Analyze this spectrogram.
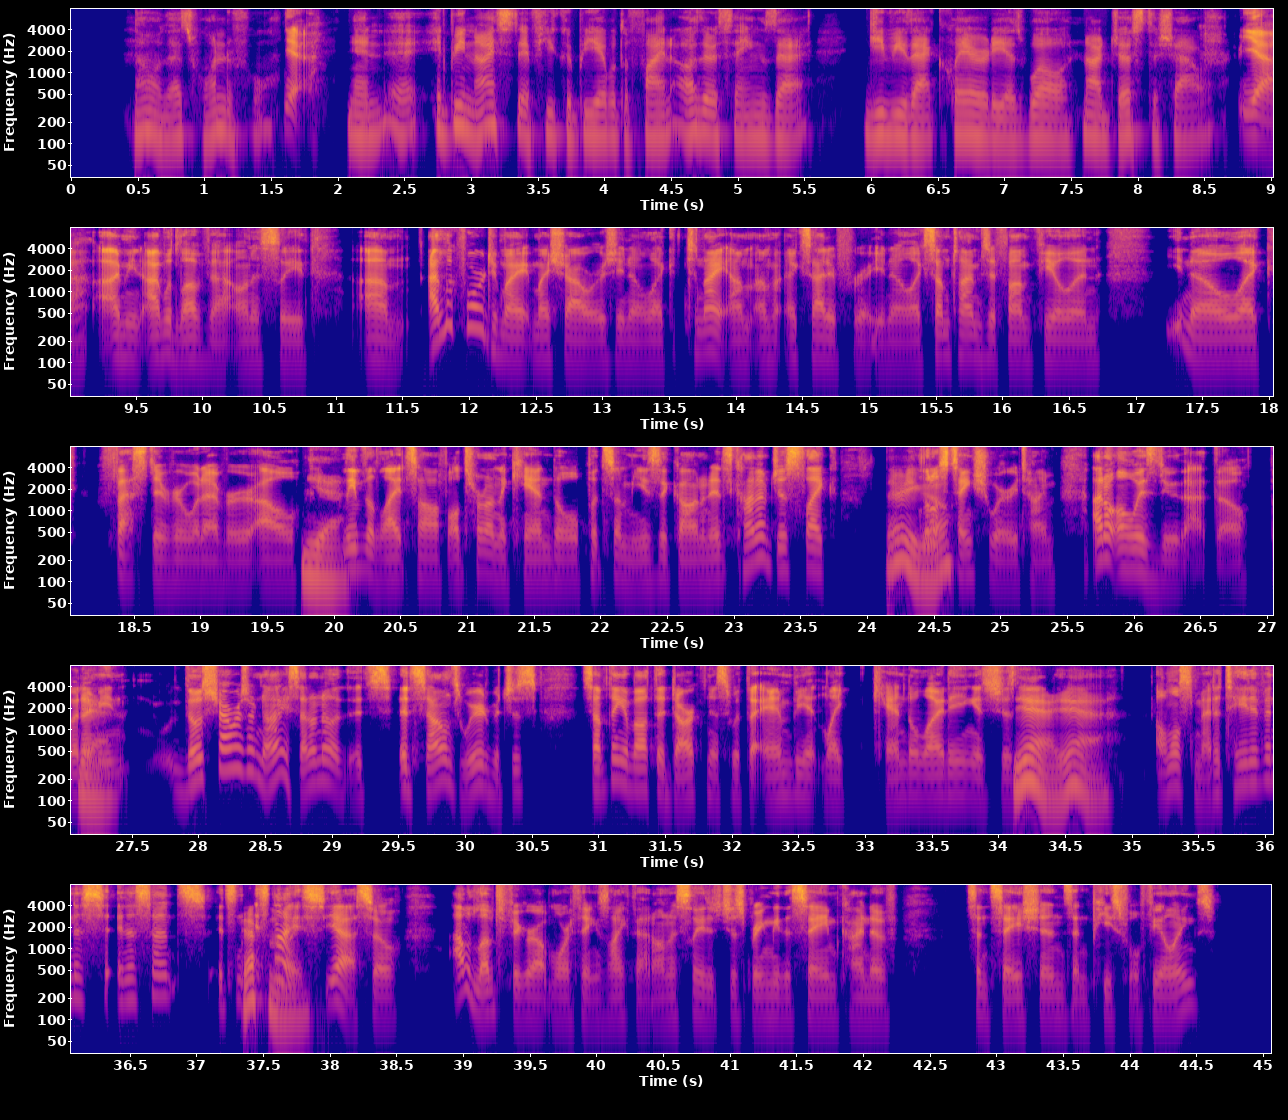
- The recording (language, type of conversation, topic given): English, advice, How can I relax and unwind after a busy day?
- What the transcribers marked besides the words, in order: tapping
